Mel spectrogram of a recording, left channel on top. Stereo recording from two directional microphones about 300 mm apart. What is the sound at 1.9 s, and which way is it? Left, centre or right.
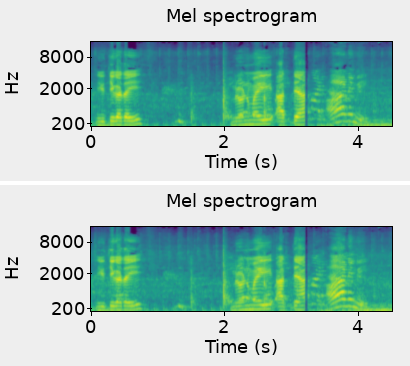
A man's voice, centre.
